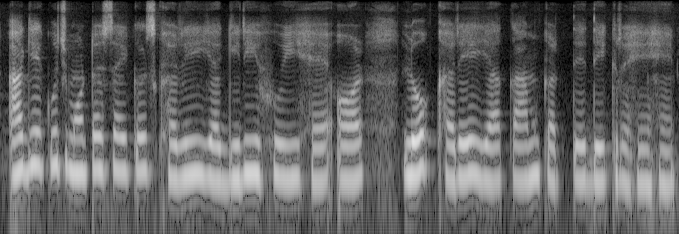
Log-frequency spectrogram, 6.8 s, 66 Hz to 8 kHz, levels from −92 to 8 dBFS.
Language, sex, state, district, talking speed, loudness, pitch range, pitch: Hindi, female, Sikkim, Gangtok, 150 wpm, -18 LUFS, 200-230 Hz, 210 Hz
